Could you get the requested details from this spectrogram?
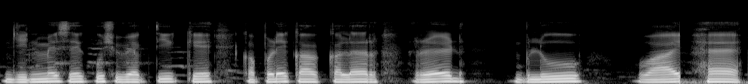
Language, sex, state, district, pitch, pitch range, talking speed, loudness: Hindi, male, Jharkhand, Ranchi, 125 Hz, 115-130 Hz, 95 wpm, -12 LUFS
